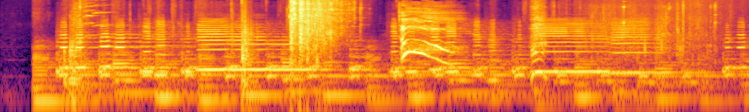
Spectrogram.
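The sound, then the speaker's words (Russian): A glass jam jar smashes with a sharp, bright crash midway through, its shards rattling briefly, all set against a steady, busy bed of music. “До свидания, варенье. Теперь еще осколки убирать.”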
